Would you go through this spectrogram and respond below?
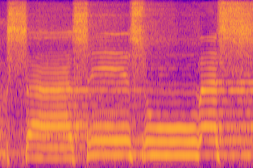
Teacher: Tak masalah gigi, tengah-tengah lidah nih ya. Sya tak ada berkaitan dengan gigi ini, tengah-tengah lidah saja dia ya.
